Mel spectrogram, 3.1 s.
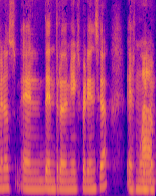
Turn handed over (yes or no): no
